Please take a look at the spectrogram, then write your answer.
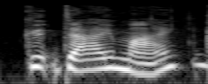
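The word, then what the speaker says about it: G'day mate: And if you want to do it in the real Australian way, it mm-hmm. is good day mate. 그다이마이.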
